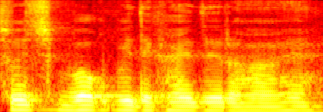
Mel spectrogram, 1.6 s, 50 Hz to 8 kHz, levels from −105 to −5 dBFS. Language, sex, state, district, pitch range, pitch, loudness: Hindi, male, Arunachal Pradesh, Papum Pare, 110-120 Hz, 110 Hz, -16 LUFS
